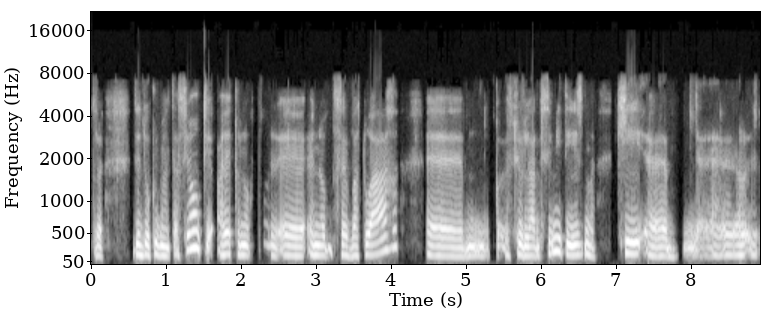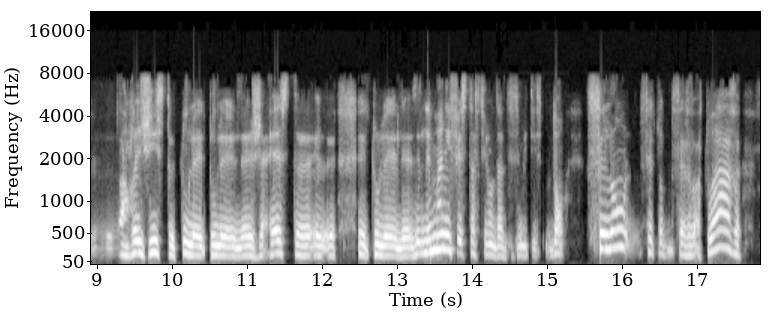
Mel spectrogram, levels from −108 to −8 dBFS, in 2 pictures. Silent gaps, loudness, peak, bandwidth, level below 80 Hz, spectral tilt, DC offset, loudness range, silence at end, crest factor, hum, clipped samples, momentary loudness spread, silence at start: none; -13 LUFS; 0 dBFS; 8.2 kHz; -52 dBFS; -6 dB/octave; under 0.1%; 2 LU; 0.3 s; 14 dB; none; under 0.1%; 9 LU; 0 s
